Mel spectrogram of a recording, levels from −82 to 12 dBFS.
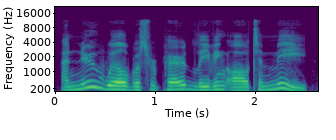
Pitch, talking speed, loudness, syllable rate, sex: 170 Hz, 205 wpm, -17 LUFS, 4.9 syllables/s, male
